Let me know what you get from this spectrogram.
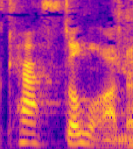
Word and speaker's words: Castellano: And now their leader is Paul Castellano. – Right. Castellano. – I stumbled all over that because it's two L's and my Spanish came out, and I just say Castellano. – Yeah, it's Castellano.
